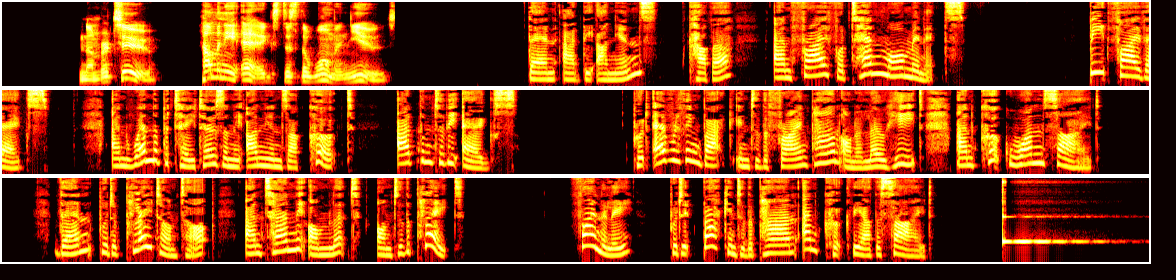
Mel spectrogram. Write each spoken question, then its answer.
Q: How many eggs does the woman use?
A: The answer is 5. She says, beat 5 eggs.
